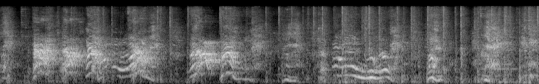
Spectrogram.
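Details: Pair of Pomeranians, Sam and Marin, in duet barking. Loud sharp yaps open the clip, then drawn-out wavering howl-like tones sit under the quicker yips in the second half.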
